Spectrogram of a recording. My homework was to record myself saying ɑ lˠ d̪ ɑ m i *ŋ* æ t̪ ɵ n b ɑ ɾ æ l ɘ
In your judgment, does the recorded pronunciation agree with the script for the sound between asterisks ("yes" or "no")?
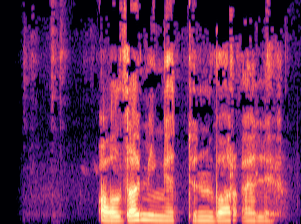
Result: yes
